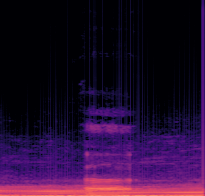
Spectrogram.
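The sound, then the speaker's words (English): A loud car engine drones steadily throughout, broken by one short, sharp revving surge early on before it settles back into the low hum; no one speaks. “I hate loud cars. Unnecessarily loud cars.”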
